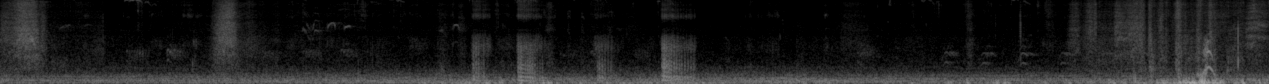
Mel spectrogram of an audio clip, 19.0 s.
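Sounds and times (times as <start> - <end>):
puppies breathing and snuffling: 0.0 - 19.0
steady low rumble: 6.3 - 19.0.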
